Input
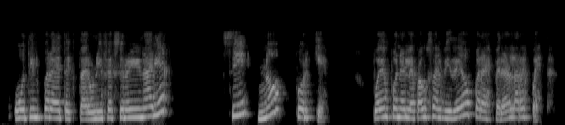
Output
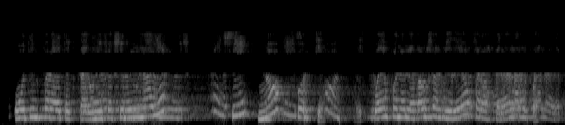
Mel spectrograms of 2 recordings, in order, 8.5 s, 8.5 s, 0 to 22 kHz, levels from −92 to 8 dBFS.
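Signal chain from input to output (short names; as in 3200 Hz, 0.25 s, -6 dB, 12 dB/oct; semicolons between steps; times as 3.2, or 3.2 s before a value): reverse delay 0.565 s, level -8.5 dB; two-slope reverb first 0.48 s, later 4 s, from -18 dB, DRR 10.5 dB; FFT band-reject 1900–3900 Hz; gain -6.5 dB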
